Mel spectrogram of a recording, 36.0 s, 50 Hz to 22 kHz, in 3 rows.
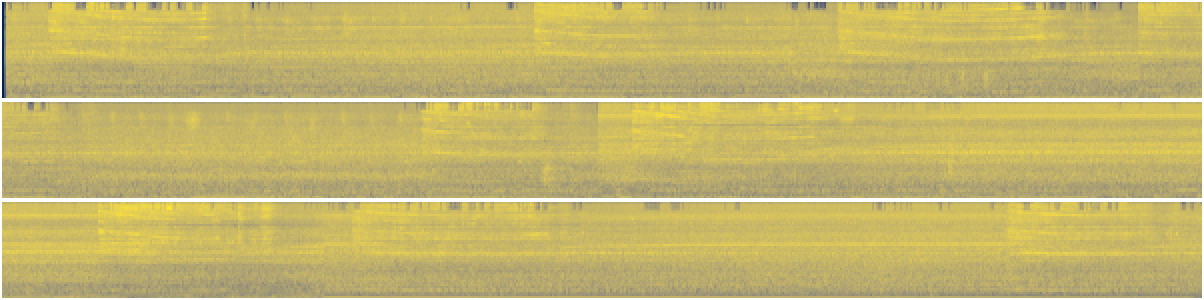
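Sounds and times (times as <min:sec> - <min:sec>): power saw cutting wood: 0:00.0 - 0:36.0
low hum: 0:26.5 - 0:36.0.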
